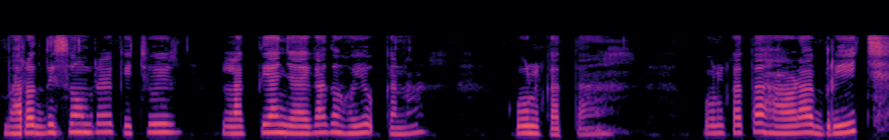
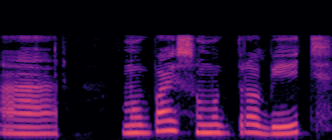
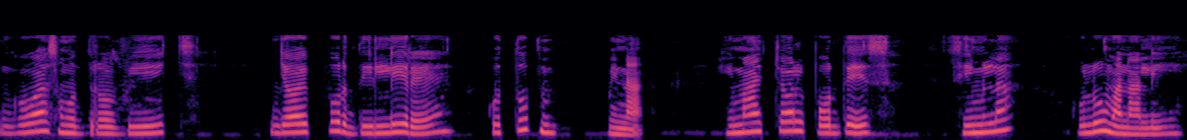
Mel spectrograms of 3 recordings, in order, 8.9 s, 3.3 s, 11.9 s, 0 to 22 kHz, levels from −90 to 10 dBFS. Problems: none marked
